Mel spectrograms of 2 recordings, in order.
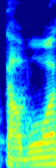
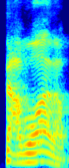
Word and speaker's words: Taboada: el día de hoy nos acompaña Carlos Alejandro taboa Sánchez está bien pronunciado tu apellido Carlos sí taboa sí no es taboada taboada Perdón Carlos Alejandro taboada Sánchez De dónde es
